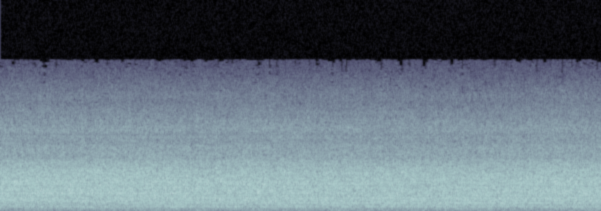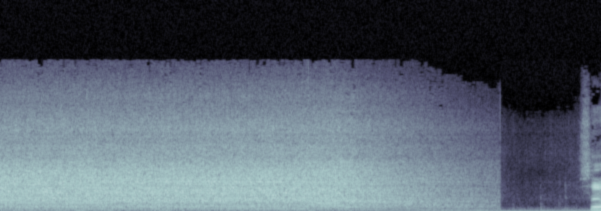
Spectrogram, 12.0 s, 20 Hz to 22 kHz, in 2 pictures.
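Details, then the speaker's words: New Flex-a-lite Flex-Wave 16-inch electric puller radiator fan on a stock 4.3L V6, manually switched on from inside; louder than the old fan. A strong, steady air rush with an even hum, no rattle or scrape, spinning down smoothly at shutoff. Normal operation. "so i'll show you uh you know that it works i can manually override the radiator fan with a switch inside definitely moving a lot of air"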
